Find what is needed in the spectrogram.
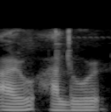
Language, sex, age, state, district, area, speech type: Assamese, male, 45-60, Assam, Dhemaji, rural, spontaneous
